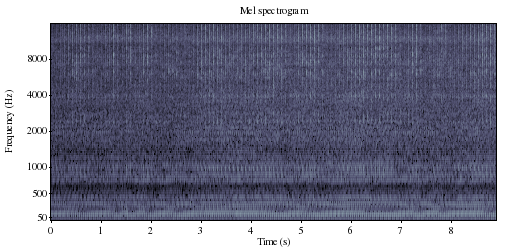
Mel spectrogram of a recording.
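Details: BSA A65 with new Premier carbs and cleaned pilot jets. Easy cold start after tickling, then an even, settled idle thumping about four beats a second, steady on both cylinders with no misses or knocks. Normal idle.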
